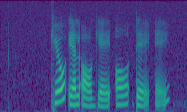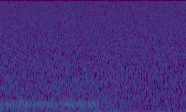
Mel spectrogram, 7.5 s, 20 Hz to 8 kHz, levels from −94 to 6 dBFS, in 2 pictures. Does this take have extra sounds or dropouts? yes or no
no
